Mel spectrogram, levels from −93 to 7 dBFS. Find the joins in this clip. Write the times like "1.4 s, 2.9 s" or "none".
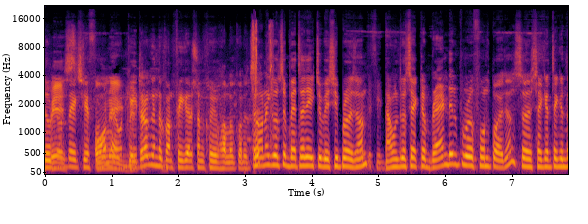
3.1 s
